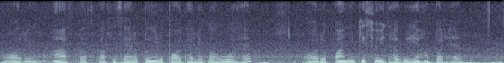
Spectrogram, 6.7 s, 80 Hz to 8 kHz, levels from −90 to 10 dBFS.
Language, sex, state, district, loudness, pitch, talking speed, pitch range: Hindi, male, Chhattisgarh, Raipur, -15 LUFS, 190 Hz, 160 wpm, 180-195 Hz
